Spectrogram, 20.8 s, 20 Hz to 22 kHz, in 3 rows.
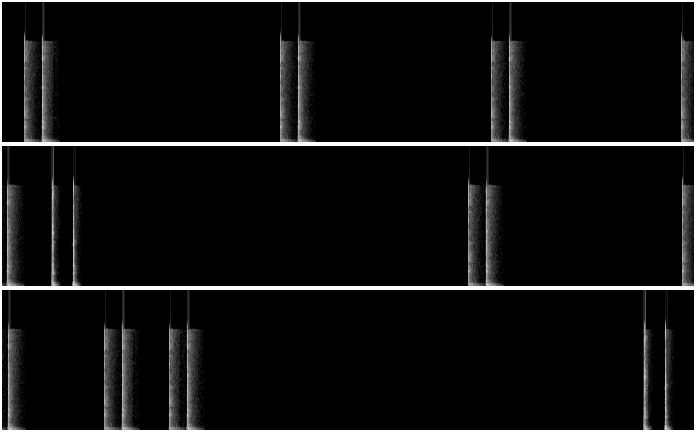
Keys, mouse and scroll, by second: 0.1 click, 1.3-1.6 scroll down 1, 2.8 click, 4.8 click, 6.7 click, 7.4 right click, 11.5 click, 13.7 click, 14.8 click, 15.4 click, 18.0 middle click, 20.2 right click.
